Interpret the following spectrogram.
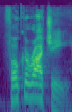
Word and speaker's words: Focarachi: We've got a guest here joining us from Atlanta, Georgia, is Focarachi. How is that? Is that pretty close? That was perfectly pronounced.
